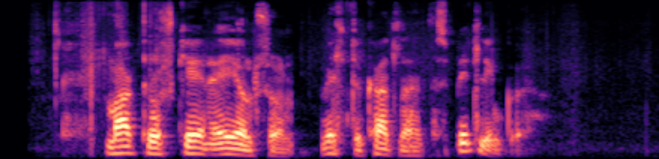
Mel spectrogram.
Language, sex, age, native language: Icelandic, male, 60-69, Icelandic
